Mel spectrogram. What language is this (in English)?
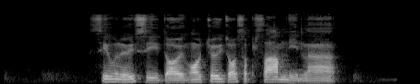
Cantonese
